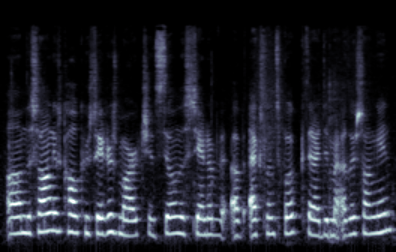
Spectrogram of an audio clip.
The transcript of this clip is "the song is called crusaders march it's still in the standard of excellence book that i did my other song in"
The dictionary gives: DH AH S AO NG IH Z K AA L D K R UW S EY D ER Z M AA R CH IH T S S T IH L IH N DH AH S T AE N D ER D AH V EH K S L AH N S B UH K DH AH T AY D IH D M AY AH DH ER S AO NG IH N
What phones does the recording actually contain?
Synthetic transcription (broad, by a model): DH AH S AO NG IH Z K AA L D K R UW S EY D ER Z M AA R CH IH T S S T IH L IH N DH AH S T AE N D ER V AH V EH K S L AH N S B UH K DH AH T AY D IH D M AY AH DH ER S AO NG IH N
